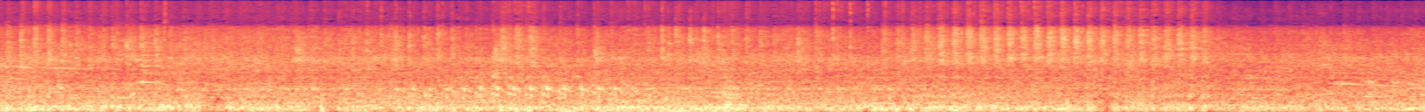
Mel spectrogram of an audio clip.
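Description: Spinning fairground ride in motion: a loud, steady rumble with stretches of fast rattling, over the voices of people around.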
